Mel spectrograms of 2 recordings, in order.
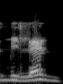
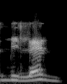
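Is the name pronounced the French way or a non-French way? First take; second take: French; French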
